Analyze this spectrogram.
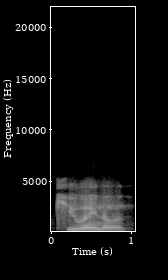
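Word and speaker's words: QAnon: go under the name people pronounce it Q a non Q a a non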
